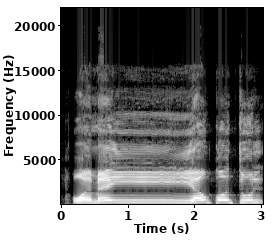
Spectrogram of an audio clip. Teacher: qalqalah pada huruf qaf kena jaga walaupun dia berada di tengah kalimah, kan, qalqalah yang kecil, sughra, tapi dia tetap melantun. Jangan kita sembunyikan dia.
